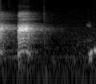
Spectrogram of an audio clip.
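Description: Duck quacks, a bright nasal squawk followed by a softer, shorter one, close and loud in a quiet room during a livestream, with no other talk around them.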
